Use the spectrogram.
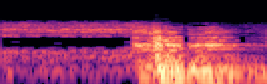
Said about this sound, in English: But when I press this white button on the panel, compressed air forces the water out of the chamber and closes the outer door at the same time.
